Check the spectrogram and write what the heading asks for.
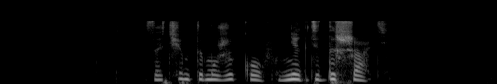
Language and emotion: Russian, angry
